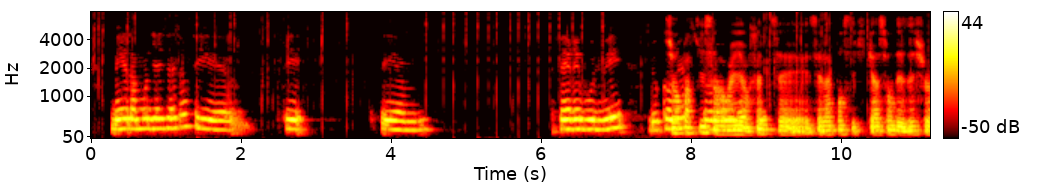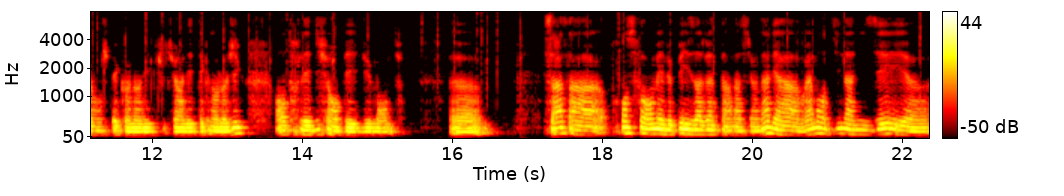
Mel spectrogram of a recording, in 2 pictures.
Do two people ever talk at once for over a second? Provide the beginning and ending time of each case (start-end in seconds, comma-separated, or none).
7.7-8.9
